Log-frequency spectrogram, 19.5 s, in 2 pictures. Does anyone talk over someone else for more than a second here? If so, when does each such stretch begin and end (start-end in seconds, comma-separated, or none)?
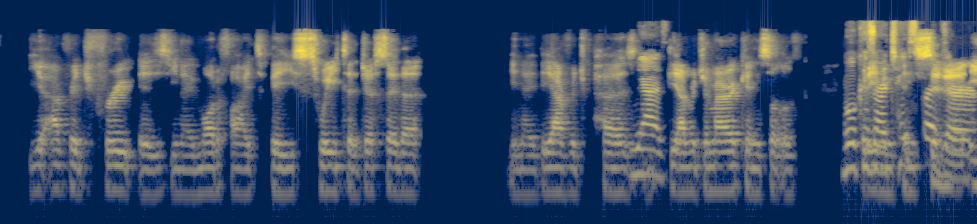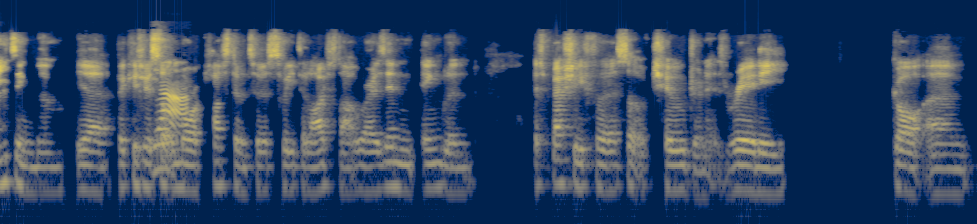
8.6-9.9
